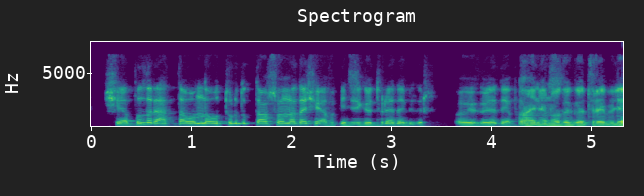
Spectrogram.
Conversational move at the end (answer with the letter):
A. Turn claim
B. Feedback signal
A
